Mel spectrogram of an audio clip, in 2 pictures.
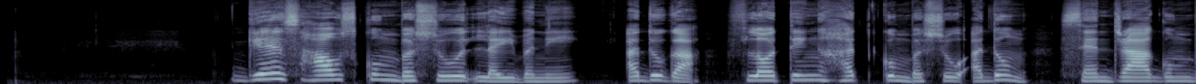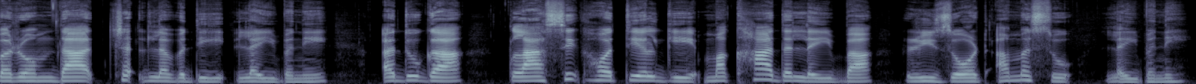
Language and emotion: Manipuri, neutral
